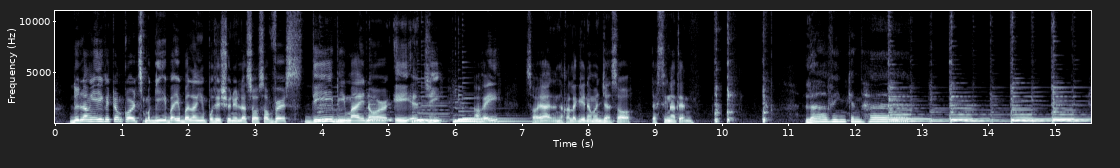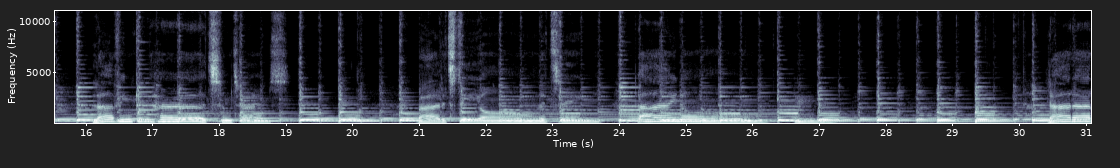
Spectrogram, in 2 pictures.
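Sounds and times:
ukulele strumming: 3.8s - 9.0s, 9.9s - 10.8s, 12.0s - 31.0s.

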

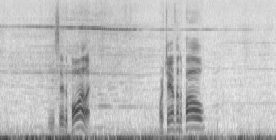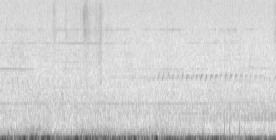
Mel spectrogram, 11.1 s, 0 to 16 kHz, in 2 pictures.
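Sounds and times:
distant model plane motor whine: 0.0s - 11.0s
wind buffeting microphone: 0.0s - 11.0s.

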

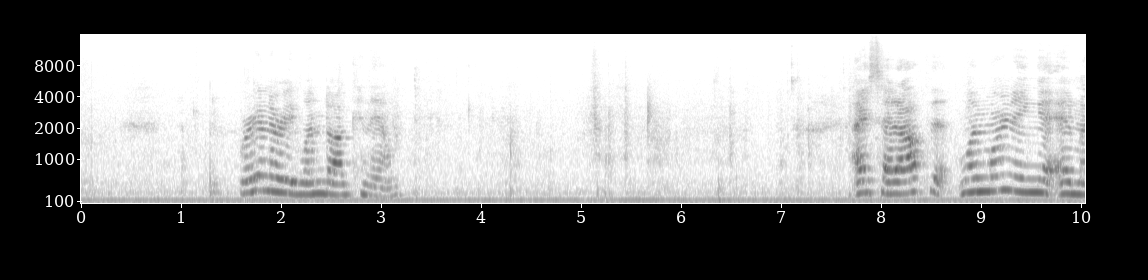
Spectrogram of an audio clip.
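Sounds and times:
book pages rustling: 4.1s - 6.8s.

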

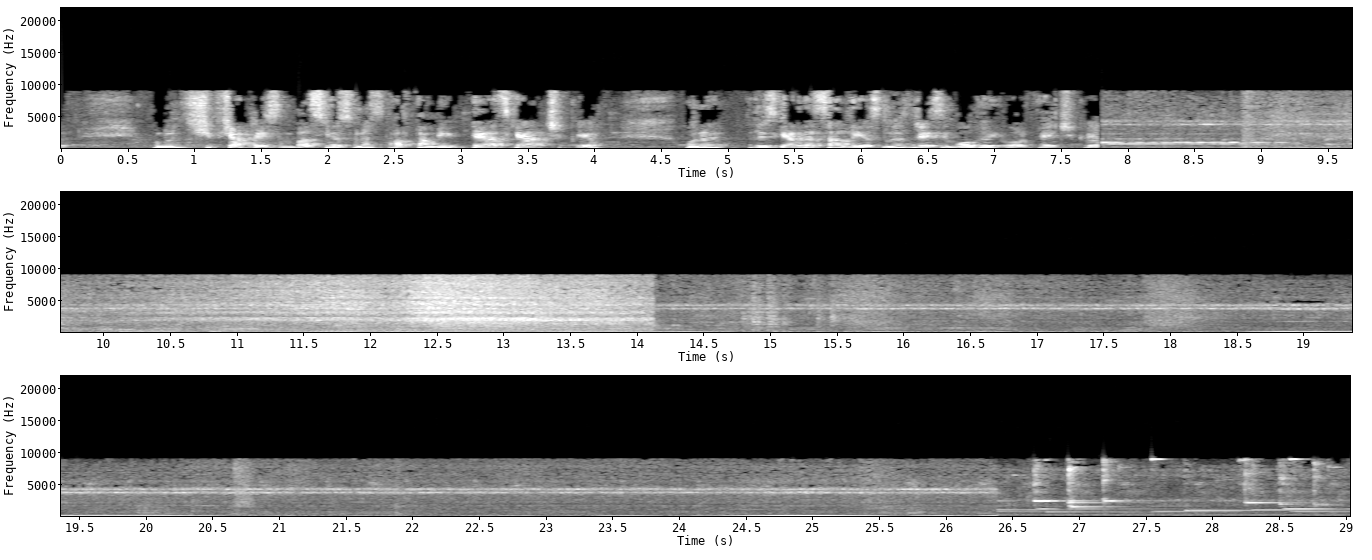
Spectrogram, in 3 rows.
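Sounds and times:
motor hum: 7.9s - 26.5s
loud rushing noise with rumble: 9.3s - 14.2s.

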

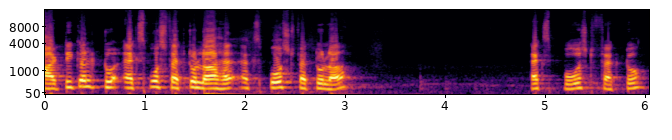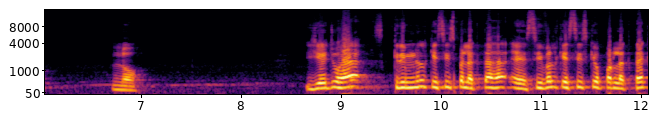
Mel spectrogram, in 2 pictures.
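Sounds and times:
person speaking: 0.0s - 12.0s
marker writing on whiteboard: 0.9s - 8.2s.

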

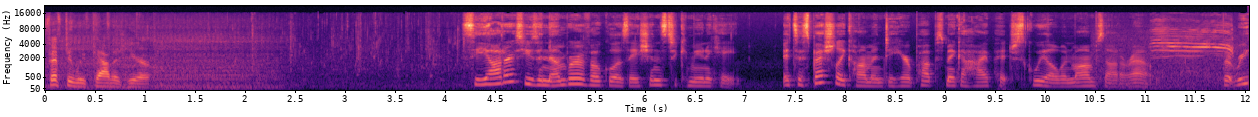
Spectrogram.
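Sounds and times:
outboard motor idling: 0.0s - 4.2s.

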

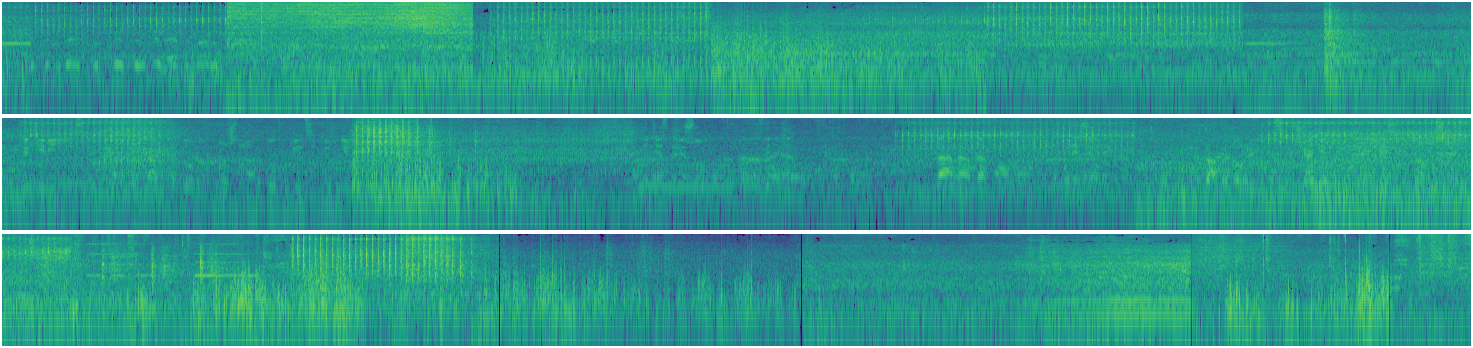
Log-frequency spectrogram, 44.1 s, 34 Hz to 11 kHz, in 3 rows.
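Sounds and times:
traffic: 0.0s - 44.0s
jackhammer rattling: 0.2s - 2.4s, 4.9s - 7.1s, 9.8s - 12.4s, 14.9s - 16.5s, 18.2s - 19.7s, 23.6s - 26.1s, 27.2s - 30.2s, 32.2s - 34.4s
fast mechanical rattle: 18.2s - 19.6s, 32.3s - 34.4s
crowd voices: 20.3s - 34.4s.

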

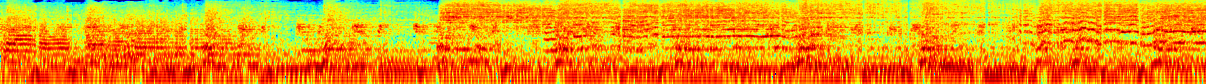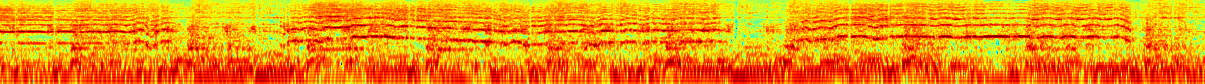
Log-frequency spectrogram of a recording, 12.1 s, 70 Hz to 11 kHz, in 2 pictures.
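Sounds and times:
trumpet lines: 0.0s - 1.3s, 2.4s - 12.0s
bass guitar: 0.0s - 12.0s
drum kit: 0.0s - 12.0s
electric guitar: 0.0s - 12.0s.

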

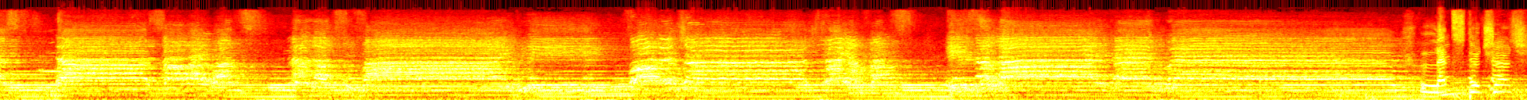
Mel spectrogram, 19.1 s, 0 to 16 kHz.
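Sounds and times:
youth choir singing gospel: 0.0s - 19.0s.

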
